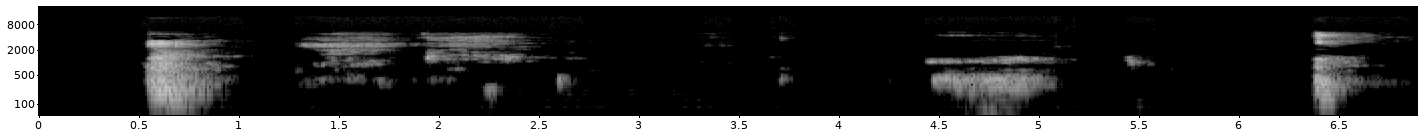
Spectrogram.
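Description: Several short, low, throaty gulping bursts in a quiet room, one longer rumbling one; repeated burping.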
